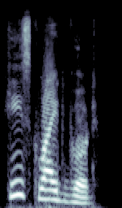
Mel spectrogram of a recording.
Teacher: If you hear the words, "He's quite good," with a rising tone on good, commonly called, intonation, you get the impression that the speaker has left something unsaid.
